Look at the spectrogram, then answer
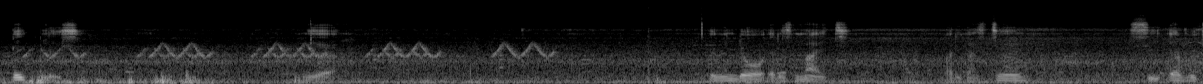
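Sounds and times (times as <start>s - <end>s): outdoor traffic hum: 0.0s - 12.0s.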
